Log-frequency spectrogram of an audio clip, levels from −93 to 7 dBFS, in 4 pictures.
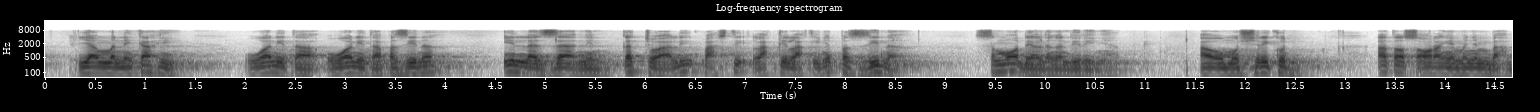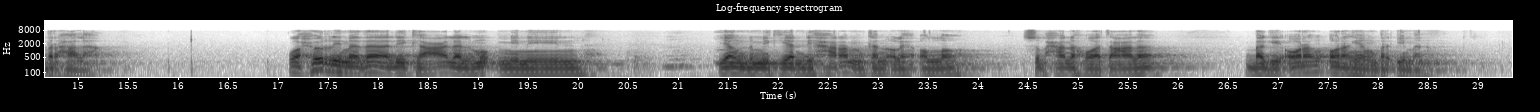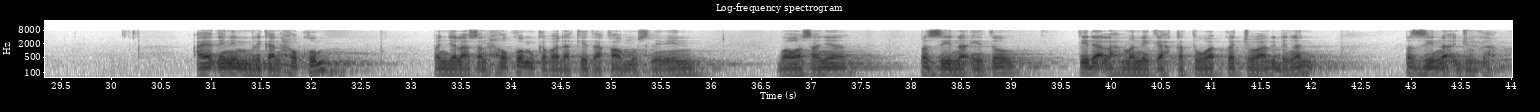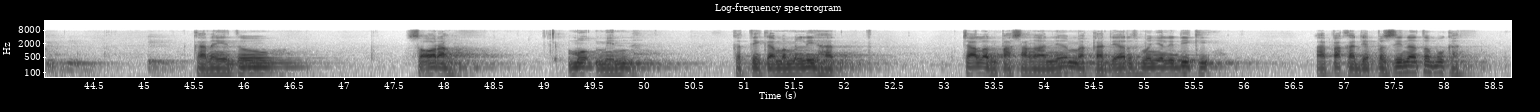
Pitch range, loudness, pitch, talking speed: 80-90 Hz, -20 LUFS, 85 Hz, 70 wpm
